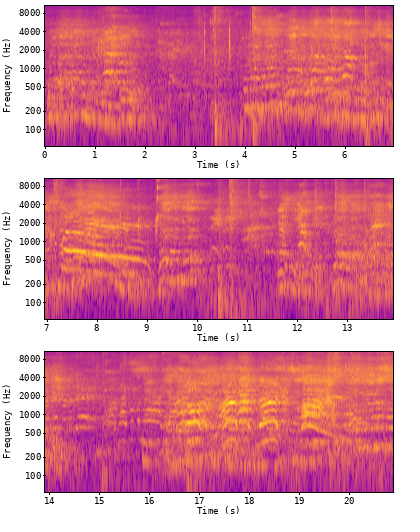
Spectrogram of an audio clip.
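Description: Spectators close by shout and cheer with excitement.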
